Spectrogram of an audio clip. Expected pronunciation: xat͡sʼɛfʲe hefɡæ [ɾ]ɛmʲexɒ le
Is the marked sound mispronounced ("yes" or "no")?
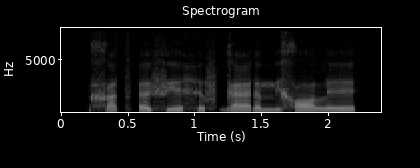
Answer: no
